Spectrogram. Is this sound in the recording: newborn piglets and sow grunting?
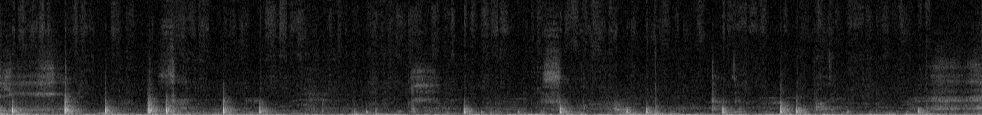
no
